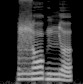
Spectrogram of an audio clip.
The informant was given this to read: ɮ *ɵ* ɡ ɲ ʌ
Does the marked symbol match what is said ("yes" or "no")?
no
